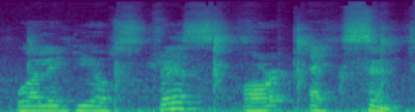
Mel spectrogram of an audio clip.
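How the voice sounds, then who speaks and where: A man's voice: a little high, moderate pace, noisy background. Indian English man giving a lecture. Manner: explanatory, repeats and rephrases points with frequent fillers. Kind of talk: recorded online lecture.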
